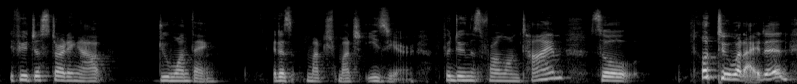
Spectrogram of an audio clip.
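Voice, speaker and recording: A woman's voice: on the low side, darkish tone. A middle-aged woman from Germany with a German accent, giving direct, sometimes silly business advice to camera as a marketing coach on her channel.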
